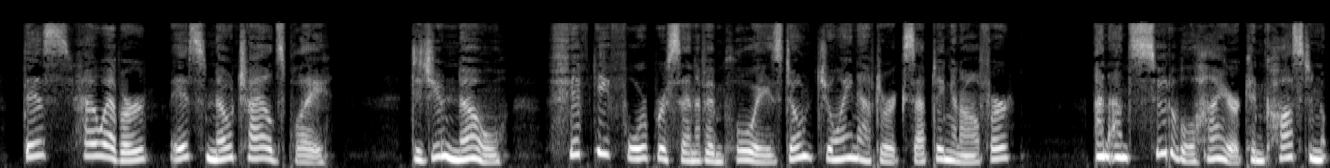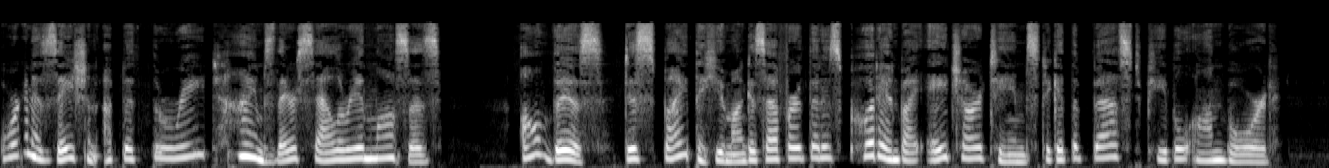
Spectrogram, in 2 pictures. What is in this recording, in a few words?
HR eLearning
